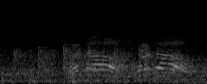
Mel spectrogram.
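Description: A man's voice shouting from a distance in a reverberant arena, two calls about a second in, over faint background noise.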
